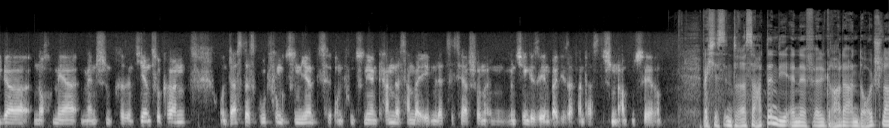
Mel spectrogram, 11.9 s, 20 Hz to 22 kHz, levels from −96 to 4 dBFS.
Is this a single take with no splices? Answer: yes; 0 cuts

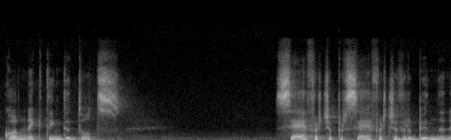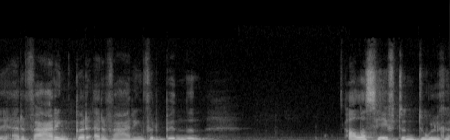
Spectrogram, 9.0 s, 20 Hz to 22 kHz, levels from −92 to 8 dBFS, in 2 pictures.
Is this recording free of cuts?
yes; 0 cuts

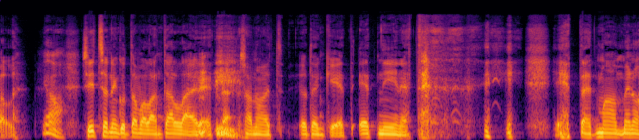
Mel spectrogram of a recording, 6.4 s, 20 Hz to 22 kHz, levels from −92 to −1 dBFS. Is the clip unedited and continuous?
yes; 0 cuts

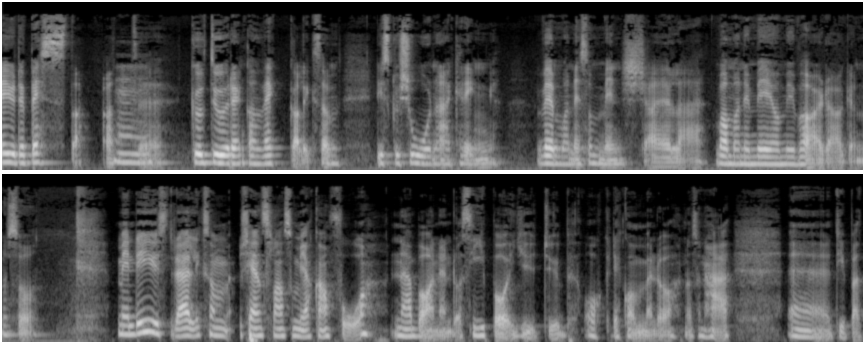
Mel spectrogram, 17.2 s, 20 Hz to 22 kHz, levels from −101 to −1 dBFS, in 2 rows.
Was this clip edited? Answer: yes; 2 cuts; at 7.1 s, 10.9 s

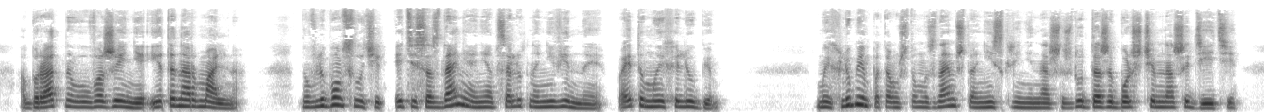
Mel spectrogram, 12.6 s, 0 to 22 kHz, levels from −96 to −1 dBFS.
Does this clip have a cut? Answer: yes; 2 cuts; at 3.8 s, 10.6 s

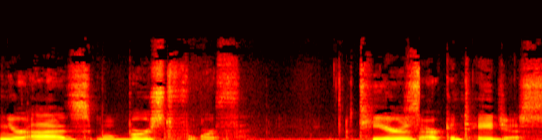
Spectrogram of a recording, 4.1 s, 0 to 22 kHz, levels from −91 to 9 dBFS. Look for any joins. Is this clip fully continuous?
no; 1 cut; at 3.1 s

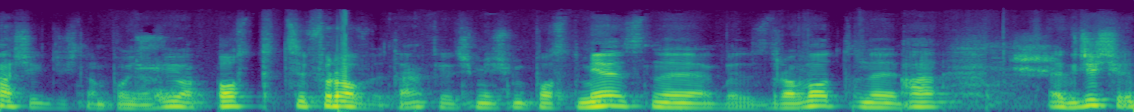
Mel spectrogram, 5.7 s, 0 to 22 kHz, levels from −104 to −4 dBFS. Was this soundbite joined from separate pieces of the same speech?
yes; 1 cut; at 4.5 s

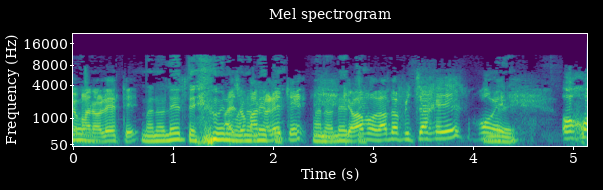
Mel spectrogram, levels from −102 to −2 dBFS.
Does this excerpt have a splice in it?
no; 0 cuts

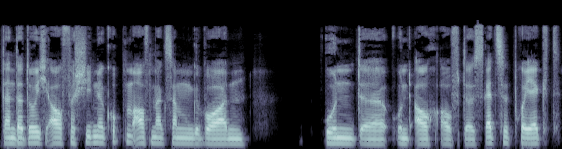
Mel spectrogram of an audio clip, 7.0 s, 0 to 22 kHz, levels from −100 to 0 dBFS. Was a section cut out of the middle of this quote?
no; 0 cuts

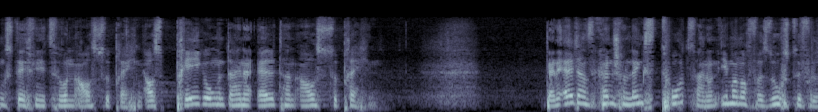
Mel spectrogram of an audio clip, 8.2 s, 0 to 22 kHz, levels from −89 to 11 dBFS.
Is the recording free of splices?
yes; 0 cuts

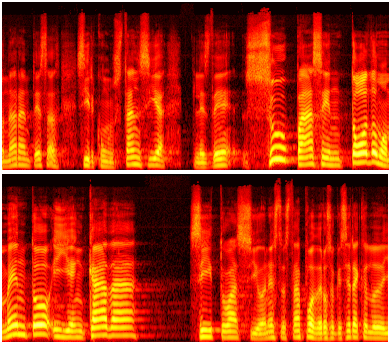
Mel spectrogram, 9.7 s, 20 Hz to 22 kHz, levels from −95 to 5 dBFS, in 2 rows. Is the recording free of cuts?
no; 1 cut; at 2.2 s

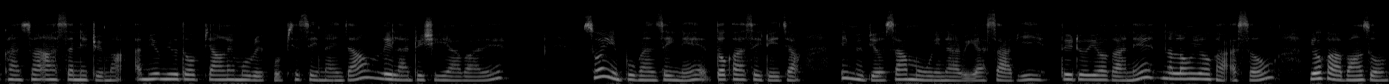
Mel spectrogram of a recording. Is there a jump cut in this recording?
yes; 1 cut; at 5.1 s

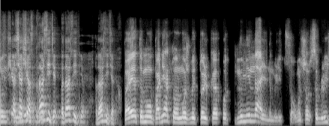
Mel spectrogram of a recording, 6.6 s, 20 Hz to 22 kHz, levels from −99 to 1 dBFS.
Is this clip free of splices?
no; 1 cut; at 2.4 s

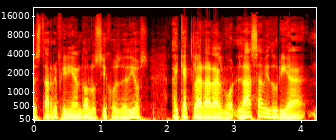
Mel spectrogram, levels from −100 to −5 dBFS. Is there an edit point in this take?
yes; 1 cut; at 2.0 s

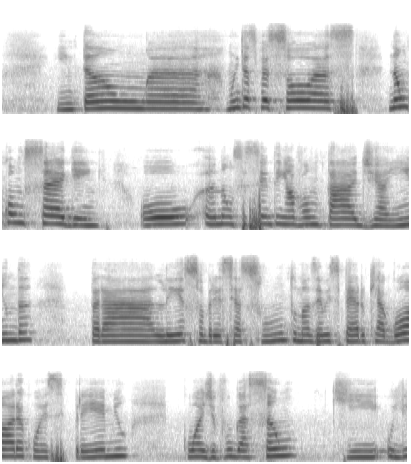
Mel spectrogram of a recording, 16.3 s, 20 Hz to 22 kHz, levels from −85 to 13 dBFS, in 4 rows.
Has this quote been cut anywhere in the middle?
yes; 1 cut; at 13.8 s

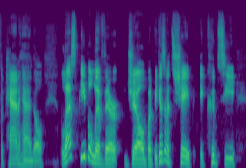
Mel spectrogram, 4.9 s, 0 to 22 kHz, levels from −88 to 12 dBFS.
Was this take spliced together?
no; 0 cuts

